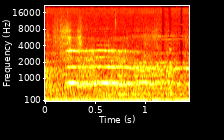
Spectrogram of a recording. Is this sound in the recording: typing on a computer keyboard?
no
